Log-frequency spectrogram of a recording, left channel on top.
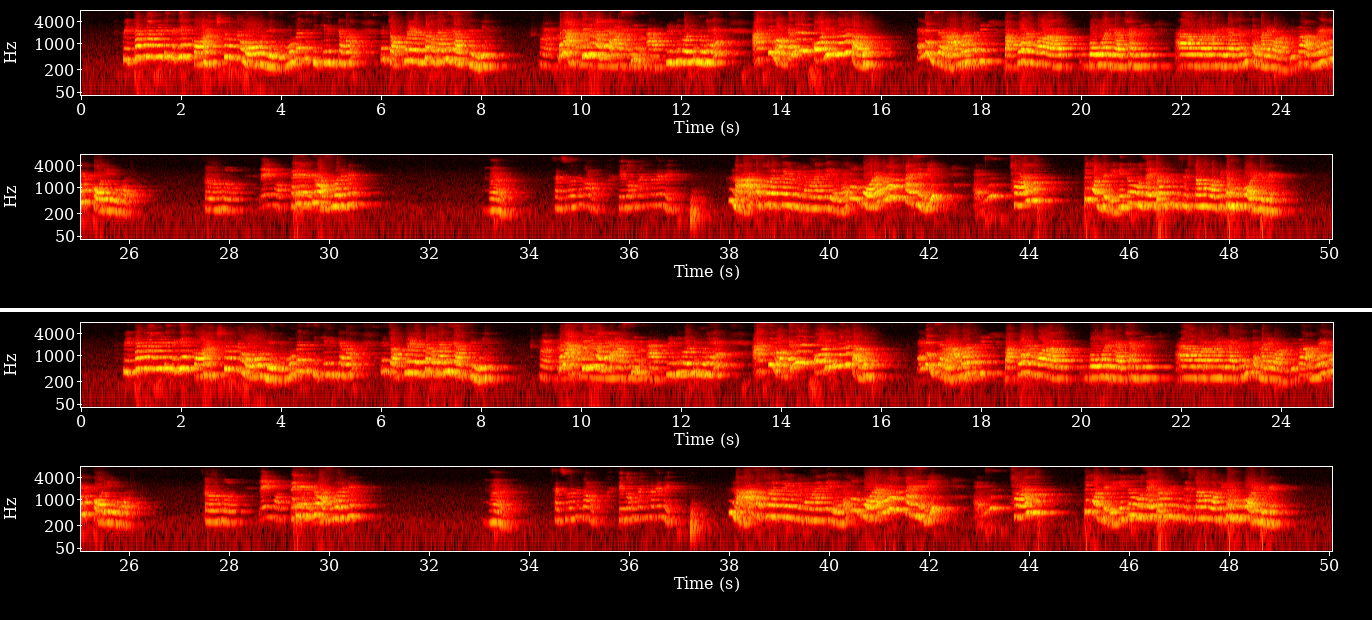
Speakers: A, on the left; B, on the right.
A: ପିଠା ପଣା ଆମର ଏତେ କେହି କର ମାନେ ହଉନି ଏତେ ମୁଁ ବି ଏତେ ଶିଖିନି ପିଠାପଣା। ସେ ଚକୁଳି ବା ତ ମ ମତେ ଆଉ କିଛି ଆସିନି
B: ଭଗବାନ
A: ମାନେ ଆସିିନି ମାନେ
B: କଣ କହିବ
A: ଆସିନି ଆ ଆସିନି ବୋଲି ନୁହେଁ ଆସିବ <unintelligible> କରିନୁ କେବେ ଆଉ। ଏଇଟା ବି ଶୁଣ
B: ଓହୋ
A: ଆମର ସେଠି ବାପ ଘରେ ପ ବୋଉ ହେରିକା ଅଛନ୍ତି। ଆ ବଡ ମା ହେରିକା ଅଛନ୍ତି ସେମାନେ କରନ୍ତି ତ ଆମେ କେବେ କରିନୁ ଘରେ।
B: ଓହୋ ନାଇଁ ମତେ
A: ଏଠି ଏମିତି ଶାଶୁଘରେ
B: ଆମର
A: ବି ହୁଁ।
B: ଶାଶୁ ଘରେ କଣ କେହି କହୁ ନାହାନ୍ତି କରିବା ପାଇଁ।
A: ନା ଶାଶୁଘରେ ଏତେ ପିଠାପଣା ଏତେ ଇଏ ନାହିଁ ବରା ଫରା ହଁ ଛାଣିଦେବି। ଏ ଛଣାଛଣି କରିଦେବି କିନ୍ତୁ ସେଇ କୋଉଠି ସିଷ୍ଟମଟା ମୋର ଟିକେ ମୁଁ କରିନେବି।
